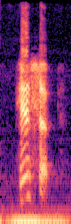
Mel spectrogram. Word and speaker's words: hyssop: What about Aesop? Am I saying that right? The Bible had it as... – Hyssop. – Hyssop, yeah, that's what I'm trying to remember.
